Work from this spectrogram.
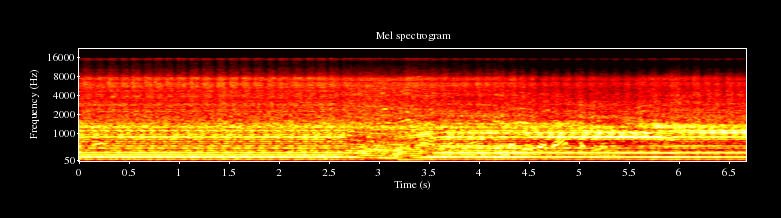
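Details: Honda Vario FI scooter that sputtered at high rpm, after the TPS sensor was reinstalled and repositioned slightly upward: a steady buzz dips briefly, then climbs back cleanly with no stutter or misfire at the top.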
